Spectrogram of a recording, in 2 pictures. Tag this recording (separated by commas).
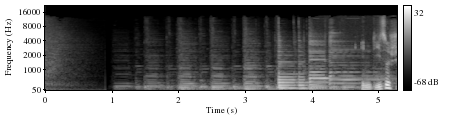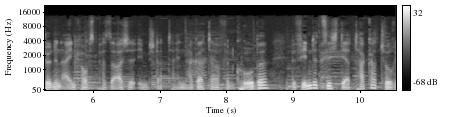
Speech, Music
